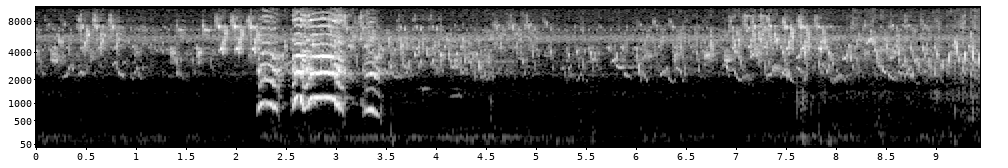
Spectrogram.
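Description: A large rooster crows once, a clear crow near the start that rises over a garden backdrop with chirping birds.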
